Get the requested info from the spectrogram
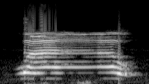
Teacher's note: ফার্স্টে প্রথম হচ্ছে মুখটা গোল করবেন, মাঝে ছেড়ে দিবেন, লাস্টে আবার গোল করবেন।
